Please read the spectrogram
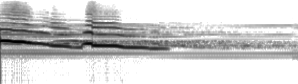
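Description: Slow background flute music over a steady drone: the gliding melody falls and fades out about a second in, leaving the drone alone.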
